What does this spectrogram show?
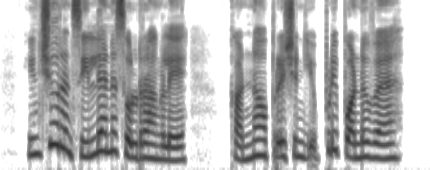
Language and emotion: Tamil, fearful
